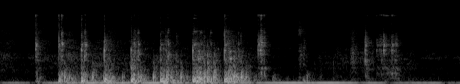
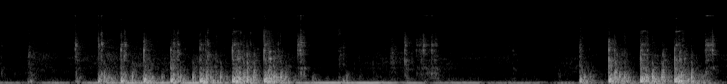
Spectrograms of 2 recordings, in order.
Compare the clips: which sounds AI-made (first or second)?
second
